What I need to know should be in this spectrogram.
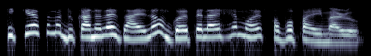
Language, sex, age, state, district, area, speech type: Assamese, female, 18-30, Assam, Morigaon, rural, conversation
